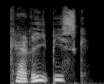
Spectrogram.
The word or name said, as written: caribisk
